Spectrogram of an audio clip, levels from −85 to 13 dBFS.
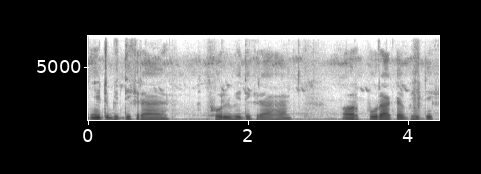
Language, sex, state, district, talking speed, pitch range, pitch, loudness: Hindi, male, Jharkhand, Palamu, 205 wpm, 120-125 Hz, 125 Hz, -22 LUFS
